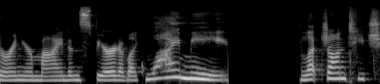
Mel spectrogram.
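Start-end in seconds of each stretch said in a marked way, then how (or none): 1.5-2.3 exasperated cry. Retold or imitated. Voicing the victim mindset aloud.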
